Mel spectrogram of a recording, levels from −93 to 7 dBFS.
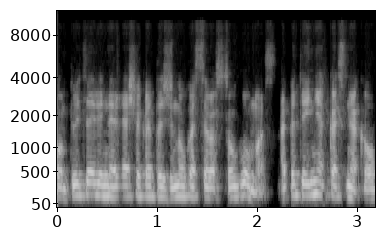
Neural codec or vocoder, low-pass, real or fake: vocoder, 22.05 kHz, 80 mel bands, WaveNeXt; 9.9 kHz; fake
